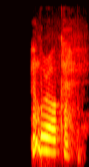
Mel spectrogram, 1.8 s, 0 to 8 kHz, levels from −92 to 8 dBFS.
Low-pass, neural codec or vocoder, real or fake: 7.2 kHz; vocoder, 22.05 kHz, 80 mel bands, WaveNeXt; fake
